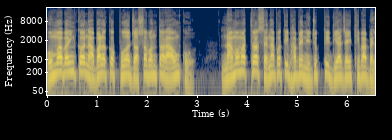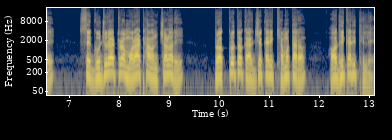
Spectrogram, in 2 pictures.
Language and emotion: Odia, neutral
